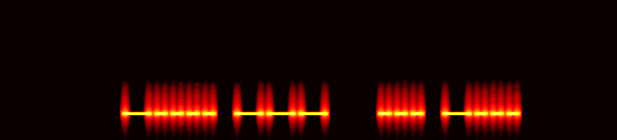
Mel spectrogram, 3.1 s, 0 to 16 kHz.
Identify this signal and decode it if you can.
Morse code, heard as a keyed tone, about 32 wpm, 700 Hz. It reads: 6O SB
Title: Winter Field Day Exchanges Encore 30wpm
